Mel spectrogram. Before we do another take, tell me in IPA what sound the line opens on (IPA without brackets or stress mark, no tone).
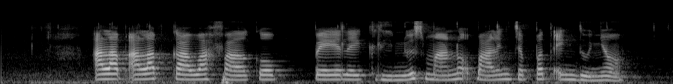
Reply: ʔ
